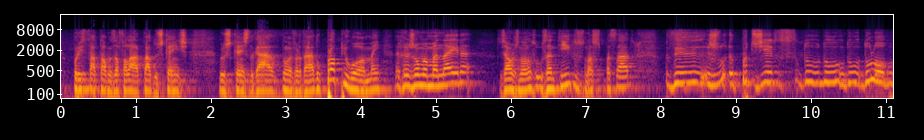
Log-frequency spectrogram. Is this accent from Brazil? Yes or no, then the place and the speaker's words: no; Covilhã, Centro, Portugal; moved away; na minha terra, que eu sou da hum. Covilhã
